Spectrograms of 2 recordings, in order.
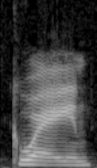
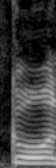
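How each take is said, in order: First: The name is said as two syllables, 'ga-wain'. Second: The name is said as one syllable, 'gorn'. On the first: The speaker calls it right. "it's Gawain" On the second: The speaker calls it wrong. "I pronounce it as Gorn"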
